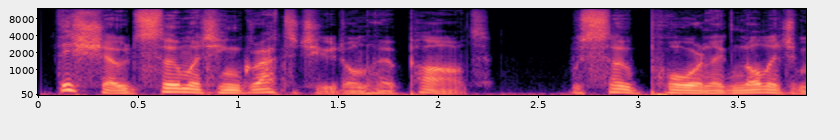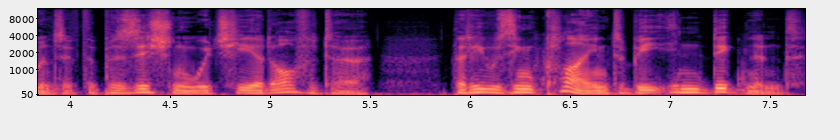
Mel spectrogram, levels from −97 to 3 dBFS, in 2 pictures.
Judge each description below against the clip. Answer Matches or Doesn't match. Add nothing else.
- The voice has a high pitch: Doesn't match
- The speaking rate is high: Matches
